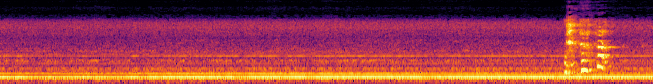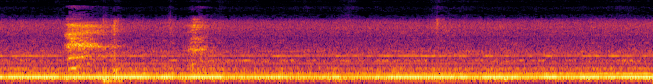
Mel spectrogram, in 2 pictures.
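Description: Steady electrical hum, a few even tones held without change. About six seconds in, a brief vocal exclamation, then two soft, short rustles.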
